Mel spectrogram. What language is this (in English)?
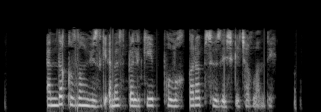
Uyghur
